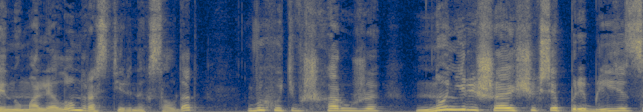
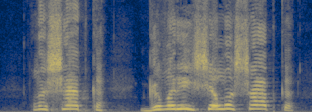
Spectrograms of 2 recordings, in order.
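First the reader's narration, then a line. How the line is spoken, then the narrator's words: Thin voice yelling in ear. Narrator (Russian): орал тоненький голосок прямо в ухо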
